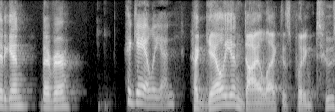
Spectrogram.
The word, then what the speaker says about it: Hegelian: Hegelian.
